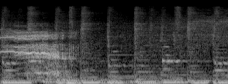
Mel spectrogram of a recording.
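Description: A horse whinnying once, a wavering call lasting under a second at the start, over background music.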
